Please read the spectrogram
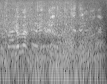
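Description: Wind rumbling on an outdoor microphone, with faint voices of people talking in the background.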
